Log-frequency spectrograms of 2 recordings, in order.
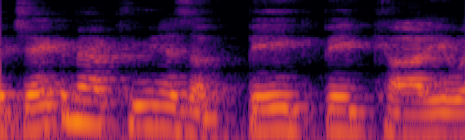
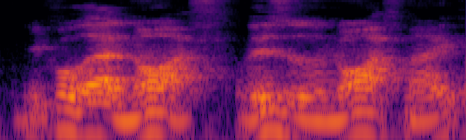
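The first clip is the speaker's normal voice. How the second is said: hammed-up Aussie accent, louder; Aussie movie quote; 3 semitones lower, 4 dB louder than usual. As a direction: deliver it like a tough Australian outback hero. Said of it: "really brought out the Aussie accent".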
